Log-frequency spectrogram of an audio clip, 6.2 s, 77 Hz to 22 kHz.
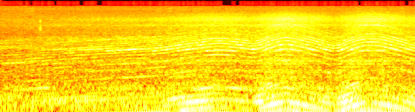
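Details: Mercedes SLK 350 (R171) with a high whine over the engine that rises and falls with revs; the air-conditioning compressor was shredding the accessory drive belt.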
